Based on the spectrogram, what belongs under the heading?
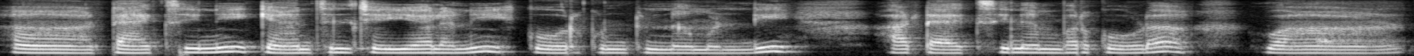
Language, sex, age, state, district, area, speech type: Telugu, female, 30-45, Andhra Pradesh, Anakapalli, urban, spontaneous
